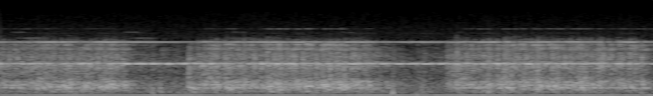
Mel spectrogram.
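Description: A telephone bell rings in a small-town volunteer fire brigade's firehouse, signalling that a fire has been reported. The ringing is loud, steady and continuous, with no talk.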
